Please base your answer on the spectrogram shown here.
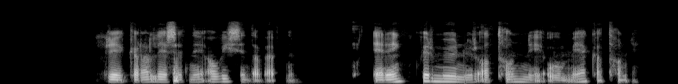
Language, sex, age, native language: Icelandic, male, 20-29, Icelandic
